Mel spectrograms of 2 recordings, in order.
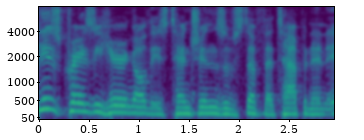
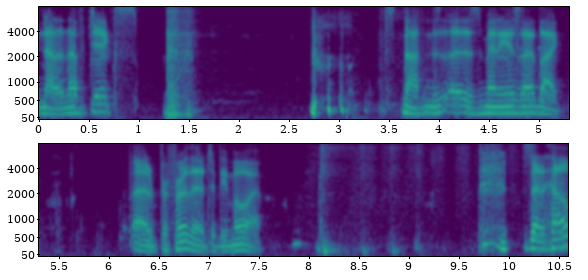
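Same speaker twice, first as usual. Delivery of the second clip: fake female voice, put on comically. Answering an interviewer's question in an improvised bit, put-on woman voice. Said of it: "Give me your best woman voice".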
